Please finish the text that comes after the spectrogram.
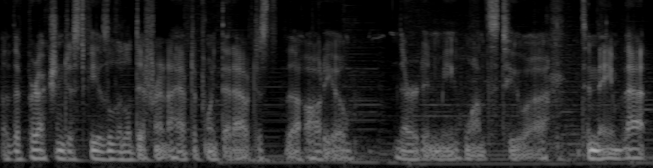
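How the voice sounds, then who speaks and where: A male podcast host speaking softly in his quiet early-morning voice, telling stories in a relaxed way with many fillers. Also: lowish voice, fairly quick, creaky, soft background music. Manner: relaxed, filler-heavy storytelling. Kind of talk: podcast intro and interview.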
